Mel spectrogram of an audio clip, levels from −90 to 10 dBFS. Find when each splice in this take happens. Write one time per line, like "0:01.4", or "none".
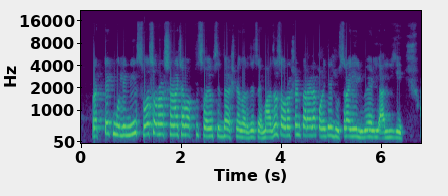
none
